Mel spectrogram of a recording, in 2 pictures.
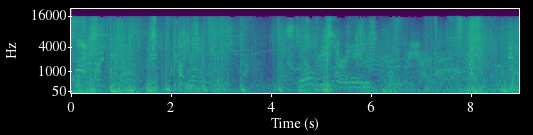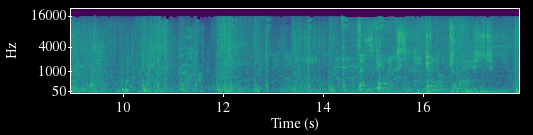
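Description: Rapid weapon shots and game effects crackle and burst.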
